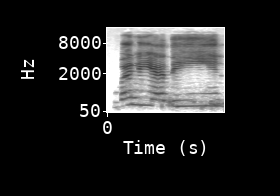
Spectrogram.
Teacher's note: वलिया को नहीं खींच रहे, हरकत है पूरे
